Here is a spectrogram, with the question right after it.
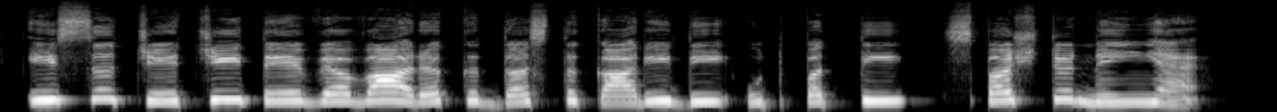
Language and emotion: Dogri, neutral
